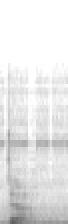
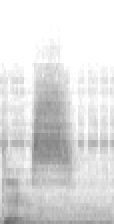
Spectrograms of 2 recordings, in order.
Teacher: turning the sound TH into a D, duh, just a really kind of slight D. So when he would say this, he ultimately sounded like he was saying dis.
